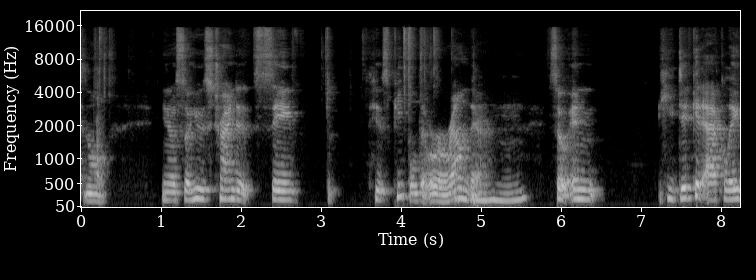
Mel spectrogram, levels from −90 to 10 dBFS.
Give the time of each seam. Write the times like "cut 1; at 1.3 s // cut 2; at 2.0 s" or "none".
none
